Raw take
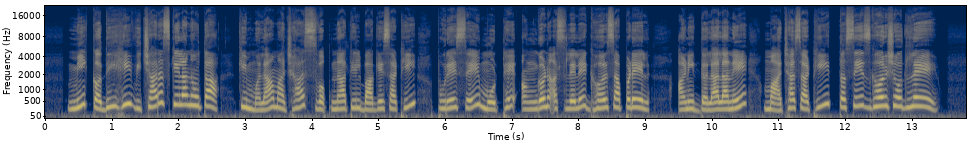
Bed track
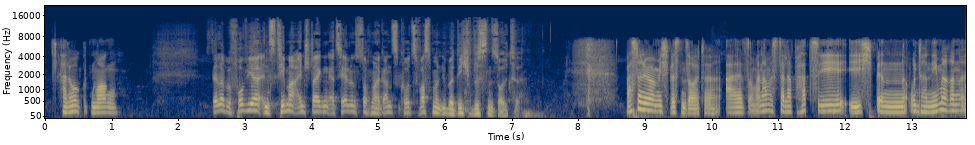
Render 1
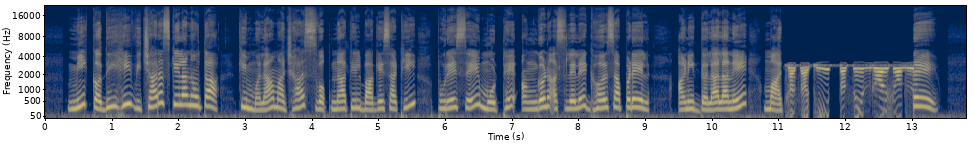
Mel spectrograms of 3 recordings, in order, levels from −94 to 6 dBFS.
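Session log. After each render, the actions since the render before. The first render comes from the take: 11.08–13.04 s: frequency inversion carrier 2.9 kHz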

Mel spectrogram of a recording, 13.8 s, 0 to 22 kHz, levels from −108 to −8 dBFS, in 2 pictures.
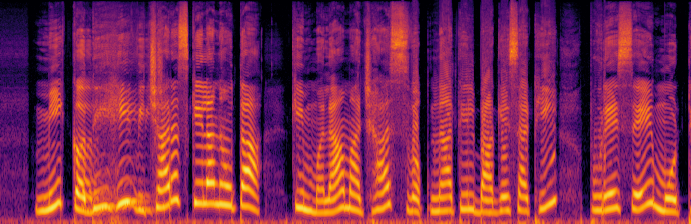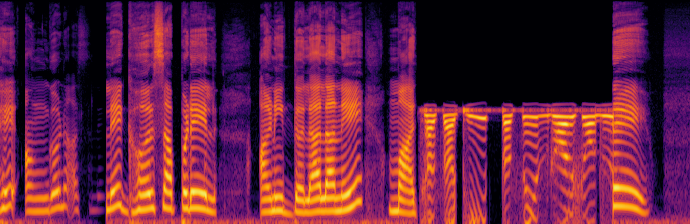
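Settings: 0.72–1.64 s: flutter echo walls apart 11.3 m, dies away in 0.35 s; 4.01–6.05 s: overload inside the chain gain 20 dB; 6.71–7.97 s: studio fade out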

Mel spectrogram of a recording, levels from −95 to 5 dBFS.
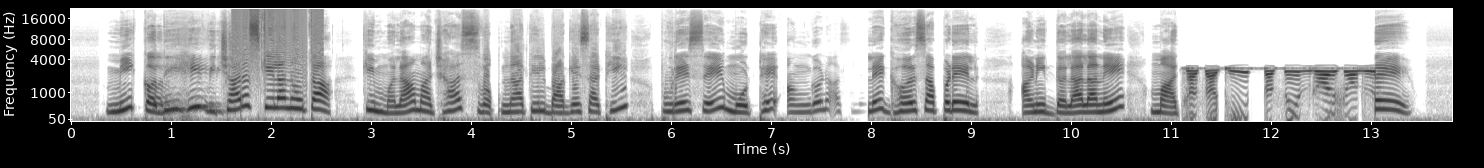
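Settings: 1.60–2.52 s: zero-crossing glitches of -17 dBFS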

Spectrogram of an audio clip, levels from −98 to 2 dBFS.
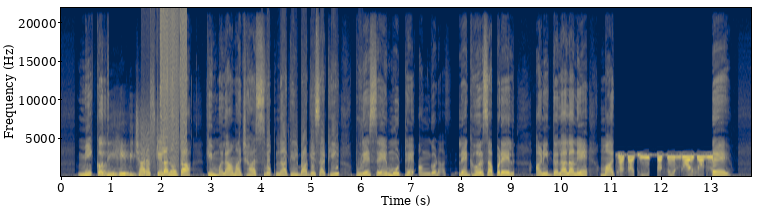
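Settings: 0.96–1.99 s: distance through air 130 m; 10.48–11.50 s: high-pass 250 Hz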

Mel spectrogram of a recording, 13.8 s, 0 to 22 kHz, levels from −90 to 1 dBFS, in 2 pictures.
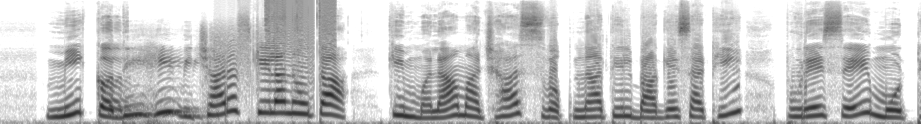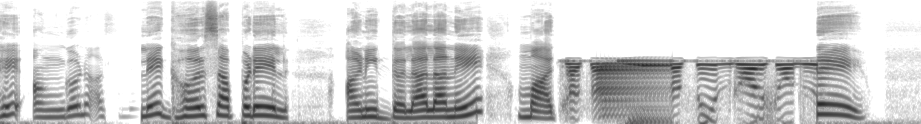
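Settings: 11.35–11.95 s: flutter echo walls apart 5.2 m, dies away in 1.3 s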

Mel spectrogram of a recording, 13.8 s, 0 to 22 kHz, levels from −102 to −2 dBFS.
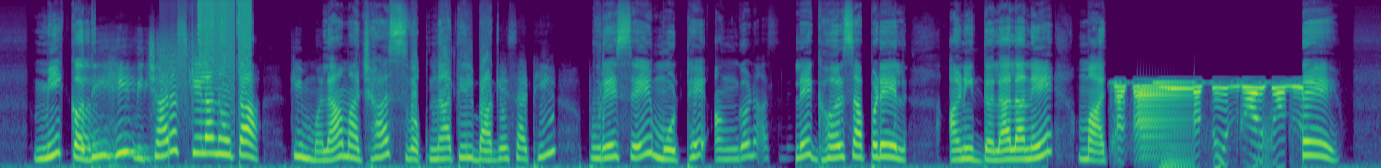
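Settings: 2.54–3.24 s: tape spacing loss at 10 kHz 30 dB; 4.99–5.94 s: distance through air 450 m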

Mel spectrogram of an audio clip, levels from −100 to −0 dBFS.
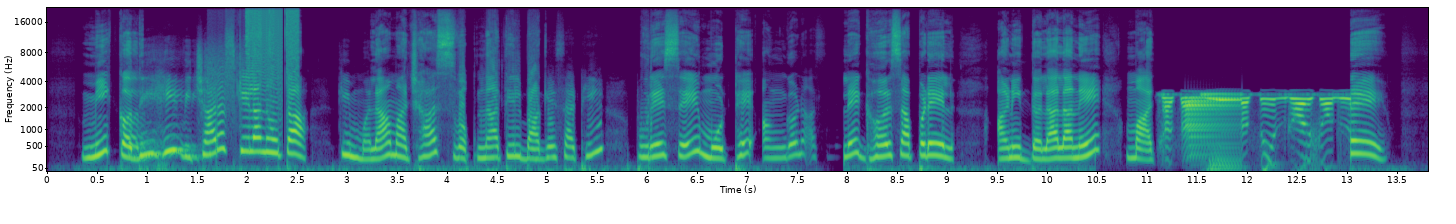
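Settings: expander -50 dBFS; hum notches 60/120 Hz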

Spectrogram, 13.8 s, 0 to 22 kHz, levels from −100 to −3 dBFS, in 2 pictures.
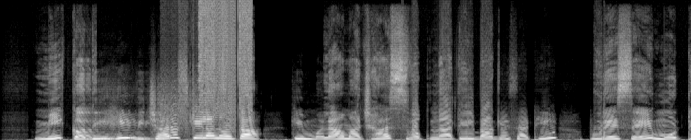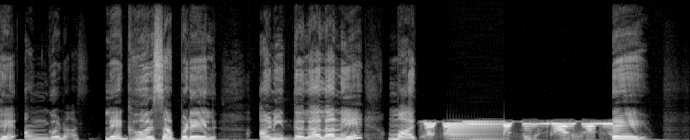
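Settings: comb 3 ms, depth 90%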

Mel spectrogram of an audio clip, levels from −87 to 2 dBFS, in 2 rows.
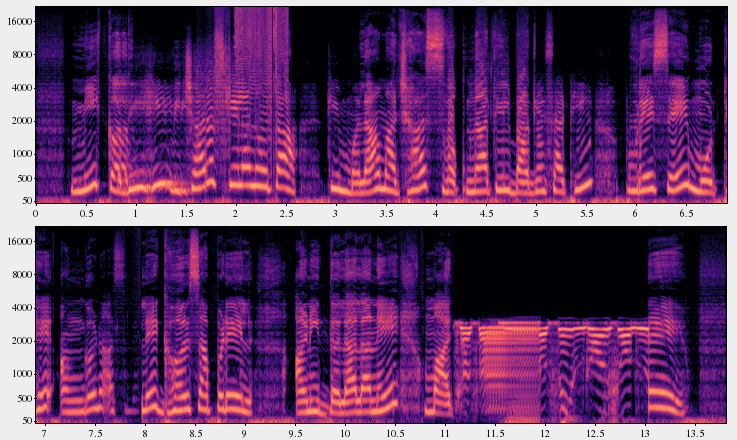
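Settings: peak limiter -12 dBFS, peak gain reduction 9 dB; level flattener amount 50%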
